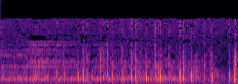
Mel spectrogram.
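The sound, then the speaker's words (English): Horse hooves clip-clop at an easy walking pace as Wild Bill Hickok and Jingles ride into the little cow town of Danville, a steady run of sharp, hollow knocks at moderate loudness over a faint, constant low hum, with no voices. “after they left Rody and Monk at the cave, Wild Bill Hickok and Jingles rode into the little cow town of Danville looking for Sheriff Blake.”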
